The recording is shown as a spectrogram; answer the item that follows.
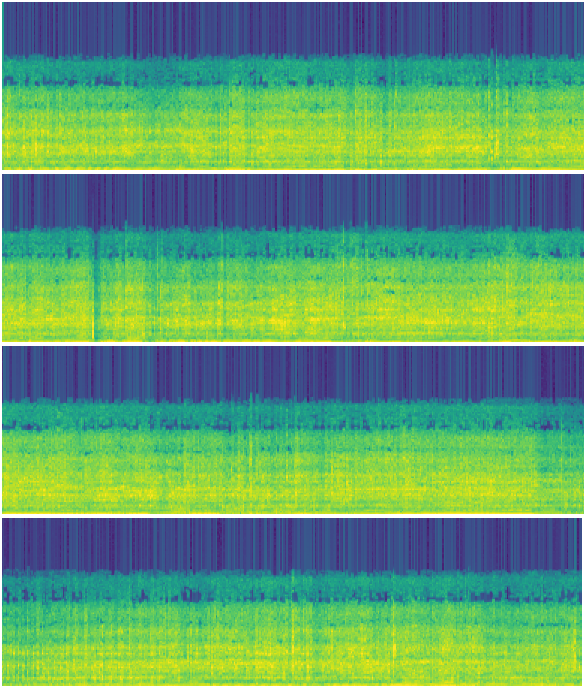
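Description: Beta Xtrainer two-stroke dirt bike engine pulling along a trail, its note rising and falling as the throttle is worked on and off. It drops back briefly about three quarters of the way through, then picks up again.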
